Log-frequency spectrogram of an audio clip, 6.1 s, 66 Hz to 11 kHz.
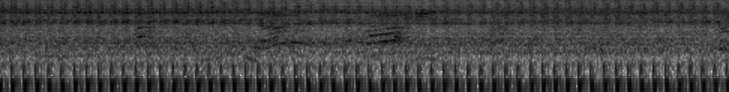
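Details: Honda EX5 Dream motorcycle engine after reassembly and fresh engine oil, previously loud rough noise blamed on a loose screw; even, steady thumping idle just over three beats a second, no knock or rattle; normal idle.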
